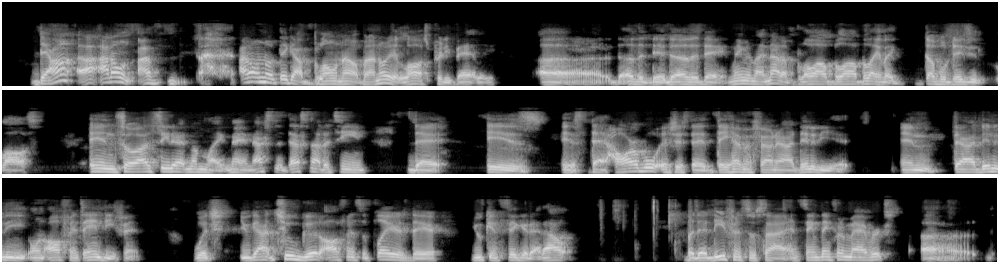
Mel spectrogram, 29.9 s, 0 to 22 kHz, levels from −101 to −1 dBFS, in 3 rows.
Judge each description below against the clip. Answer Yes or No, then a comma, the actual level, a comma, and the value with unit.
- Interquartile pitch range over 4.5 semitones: No, average, 3.6 semitones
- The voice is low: Yes, low, 120 Hz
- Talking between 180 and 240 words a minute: Yes, average, 200 wpm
